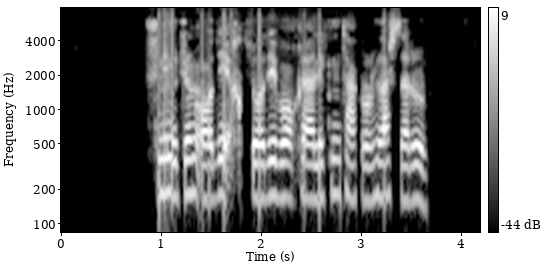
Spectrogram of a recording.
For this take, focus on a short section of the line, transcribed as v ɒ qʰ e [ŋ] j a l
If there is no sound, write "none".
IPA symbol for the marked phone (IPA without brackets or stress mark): none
